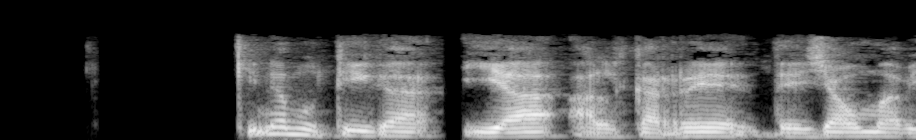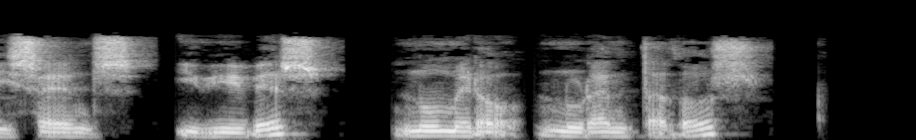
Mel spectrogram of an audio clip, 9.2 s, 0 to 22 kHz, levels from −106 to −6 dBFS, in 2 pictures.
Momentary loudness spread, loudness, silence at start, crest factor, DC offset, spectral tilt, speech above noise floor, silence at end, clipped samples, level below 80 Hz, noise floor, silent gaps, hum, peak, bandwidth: 9 LU; -19 LUFS; 1.2 s; 18 dB; under 0.1%; -3.5 dB/octave; over 71 dB; 0.8 s; under 0.1%; -62 dBFS; under -90 dBFS; 2.23-2.30 s, 5.38-5.45 s, 6.31-6.53 s; none; -2 dBFS; 8 kHz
